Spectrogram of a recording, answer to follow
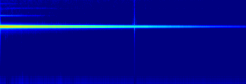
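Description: Fading ring of a single bell-chime 'ding' sound effect from a subscribe-button animation: one pure, high tone dying away steadily, with a faint click about two-thirds of the way through.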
